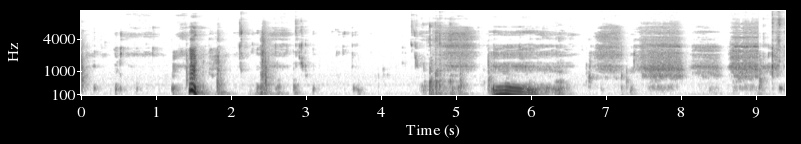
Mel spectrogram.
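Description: A person chewing a mouthful of food, with short noisy mouth sounds throughout and two brief hums from the eater, one falling in pitch about a second and a half in and a lower one about halfway through.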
